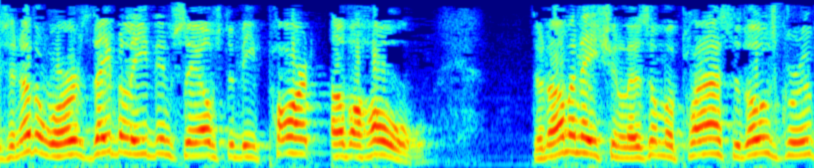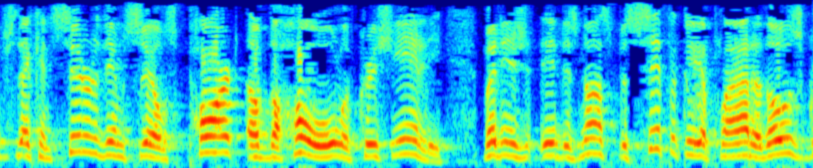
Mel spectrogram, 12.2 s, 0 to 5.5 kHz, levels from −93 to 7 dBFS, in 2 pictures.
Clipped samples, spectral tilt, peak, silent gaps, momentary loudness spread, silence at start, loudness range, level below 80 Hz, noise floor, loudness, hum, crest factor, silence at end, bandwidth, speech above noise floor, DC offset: under 0.1%; -8.5 dB/octave; 0 dBFS; none; 10 LU; 0 s; 3 LU; -54 dBFS; -54 dBFS; -13 LUFS; none; 14 dB; 0 s; 5.4 kHz; 42 dB; under 0.1%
